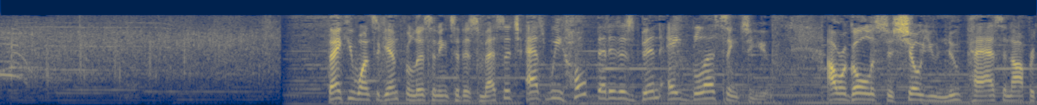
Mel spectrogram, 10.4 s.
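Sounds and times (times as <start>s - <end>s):
audience clapping hands: 0.0s - 2.9s
speech: 3.3s - 10.3s.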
